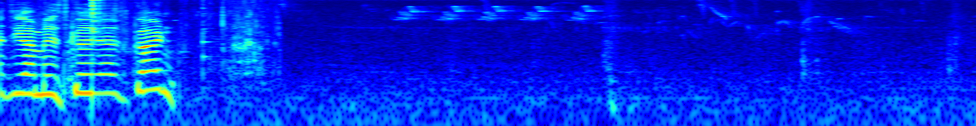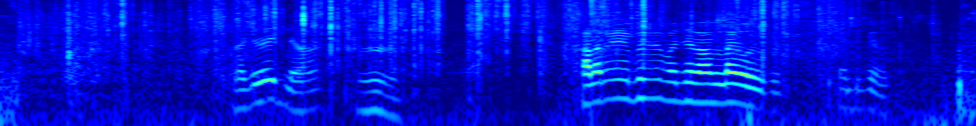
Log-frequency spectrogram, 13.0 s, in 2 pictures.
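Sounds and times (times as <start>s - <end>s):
small bird chirping: 1.2s - 6.8s.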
